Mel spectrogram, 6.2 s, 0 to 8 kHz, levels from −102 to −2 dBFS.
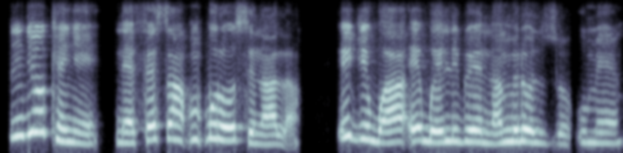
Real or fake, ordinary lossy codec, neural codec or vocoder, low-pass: real; Opus, 16 kbps; none; 7.2 kHz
